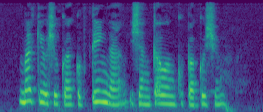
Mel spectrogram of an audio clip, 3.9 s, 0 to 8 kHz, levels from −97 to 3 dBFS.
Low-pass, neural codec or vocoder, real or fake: 7.2 kHz; vocoder, 44.1 kHz, 128 mel bands, Pupu-Vocoder; fake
